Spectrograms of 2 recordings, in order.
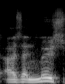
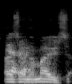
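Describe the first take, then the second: First: Said in the usual way. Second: "mouse" said like "moose"; Scottish mouse. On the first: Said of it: "as in moose, big horn". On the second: Shown as a demonstration. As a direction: explain that the Scots say "mouse" as "moose". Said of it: "as in a Scottish moose".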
